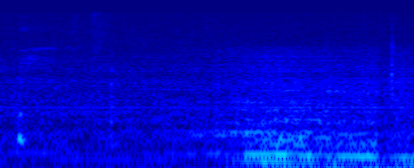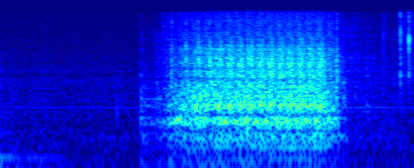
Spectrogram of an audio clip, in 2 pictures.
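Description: Serger stitching the lining of a pullover hood, a dense, steady mechanical whir in one loud burst of about two seconds after a stretch of low room rumble and small handling noises.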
